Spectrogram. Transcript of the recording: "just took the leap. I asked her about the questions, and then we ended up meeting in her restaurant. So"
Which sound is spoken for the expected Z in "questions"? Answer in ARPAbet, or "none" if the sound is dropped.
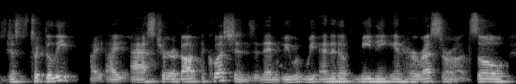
Z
